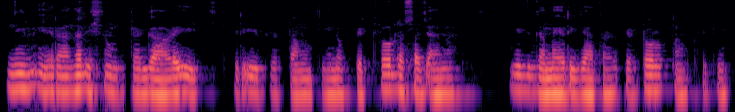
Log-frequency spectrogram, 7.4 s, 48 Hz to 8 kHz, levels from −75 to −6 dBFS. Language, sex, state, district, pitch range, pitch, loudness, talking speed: Sadri, male, Chhattisgarh, Jashpur, 115-125 Hz, 115 Hz, -33 LUFS, 120 wpm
